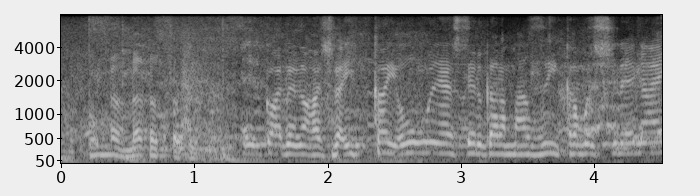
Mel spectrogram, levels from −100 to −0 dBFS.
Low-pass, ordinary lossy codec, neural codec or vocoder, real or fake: none; none; codec, 16 kHz, 4 kbps, X-Codec, HuBERT features, trained on balanced general audio; fake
